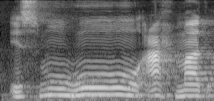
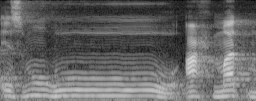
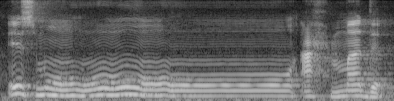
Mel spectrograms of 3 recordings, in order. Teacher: Ada yang ismuhu Ahmad hanya dibaca 2 harokat, ada yang dibaca ismuhu Ahmad 4 harokat, ada yang dibaca 6 harokat, ismuhu Ahmad.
